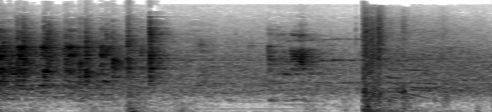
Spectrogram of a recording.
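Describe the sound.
Neckbreaker slam in a wrestling video game, heard as a few sharp, heavy thumps that cut through a dense, continuous wash of noise.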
